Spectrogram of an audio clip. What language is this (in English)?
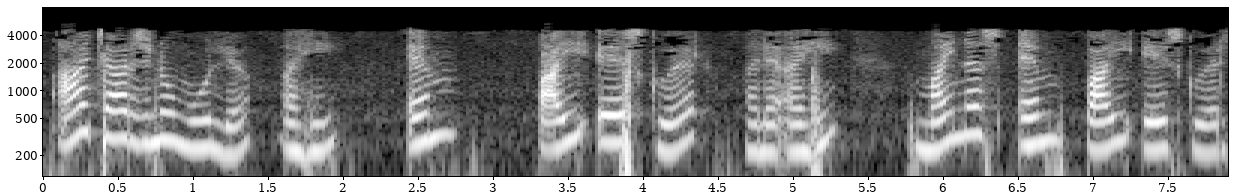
Gujarati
